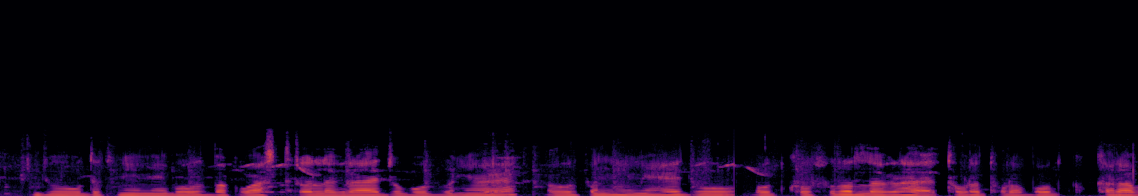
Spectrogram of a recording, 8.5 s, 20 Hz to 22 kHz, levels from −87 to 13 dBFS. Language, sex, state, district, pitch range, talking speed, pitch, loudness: Hindi, male, Bihar, East Champaran, 175-185 Hz, 190 wpm, 180 Hz, -34 LUFS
